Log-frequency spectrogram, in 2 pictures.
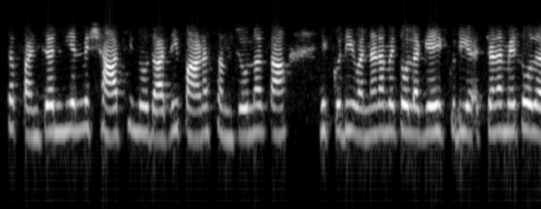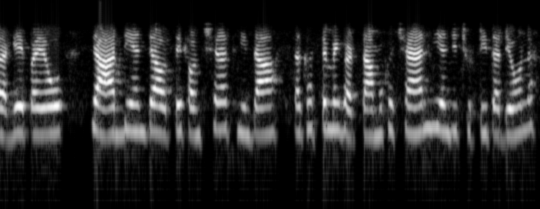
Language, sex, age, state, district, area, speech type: Sindhi, female, 30-45, Madhya Pradesh, Katni, urban, conversation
